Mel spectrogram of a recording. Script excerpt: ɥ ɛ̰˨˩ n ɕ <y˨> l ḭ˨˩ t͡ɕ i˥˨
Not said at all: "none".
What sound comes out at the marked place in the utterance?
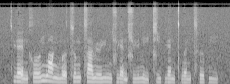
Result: y˨˦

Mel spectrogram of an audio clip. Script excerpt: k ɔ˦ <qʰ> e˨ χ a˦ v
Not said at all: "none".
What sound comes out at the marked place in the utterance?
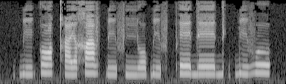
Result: qʰ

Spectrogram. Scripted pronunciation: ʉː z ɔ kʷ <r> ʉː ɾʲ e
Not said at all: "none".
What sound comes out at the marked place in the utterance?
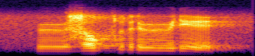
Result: r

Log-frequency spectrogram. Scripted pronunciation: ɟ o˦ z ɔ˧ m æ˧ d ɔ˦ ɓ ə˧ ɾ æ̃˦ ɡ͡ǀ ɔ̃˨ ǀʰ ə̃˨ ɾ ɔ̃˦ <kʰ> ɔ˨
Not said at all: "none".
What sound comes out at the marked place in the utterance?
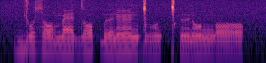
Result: ŋ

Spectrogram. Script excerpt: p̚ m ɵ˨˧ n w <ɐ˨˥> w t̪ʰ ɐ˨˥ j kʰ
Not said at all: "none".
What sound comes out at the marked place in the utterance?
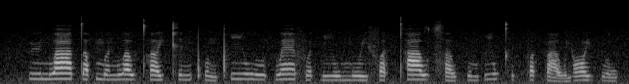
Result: ɐ˧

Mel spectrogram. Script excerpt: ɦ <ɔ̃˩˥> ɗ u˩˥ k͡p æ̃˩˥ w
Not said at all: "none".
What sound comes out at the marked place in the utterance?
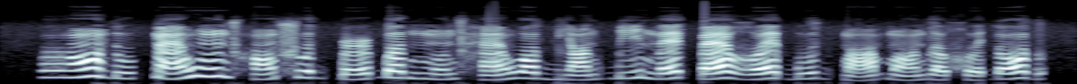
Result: ɔ̃˧˥˧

